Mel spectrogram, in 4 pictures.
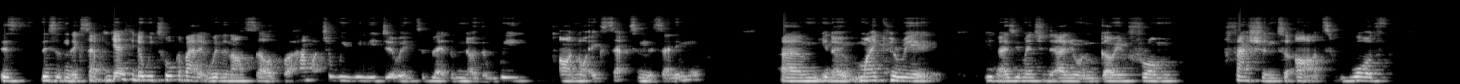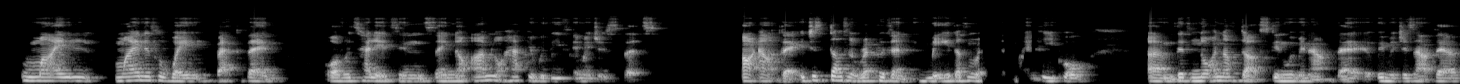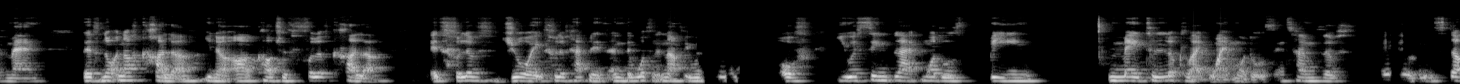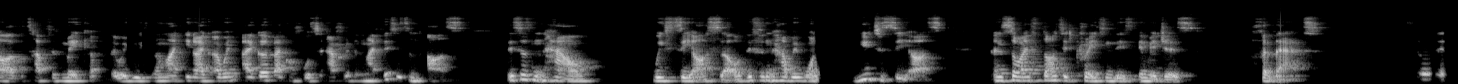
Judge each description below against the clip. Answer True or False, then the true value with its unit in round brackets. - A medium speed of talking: True (195 wpm)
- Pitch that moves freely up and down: False (3.2 semitones)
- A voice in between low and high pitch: True (170 Hz)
